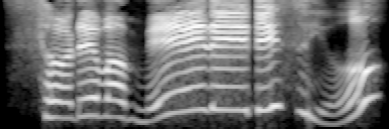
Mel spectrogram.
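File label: character voice Emotion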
